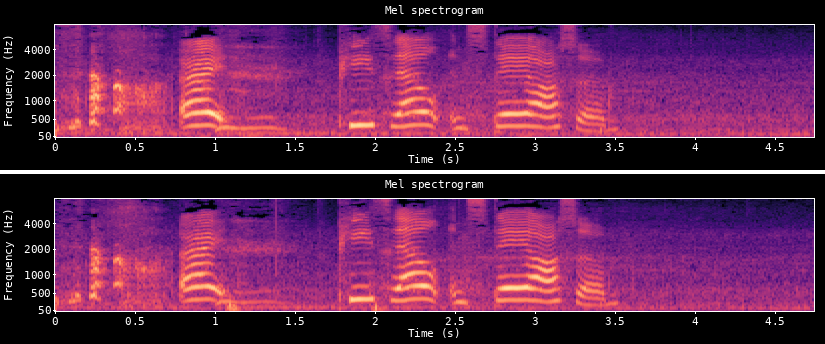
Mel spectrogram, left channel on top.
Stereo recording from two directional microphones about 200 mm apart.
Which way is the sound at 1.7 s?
30° right (ahead or behind).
